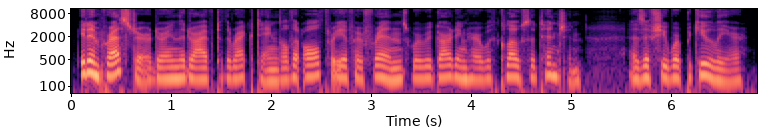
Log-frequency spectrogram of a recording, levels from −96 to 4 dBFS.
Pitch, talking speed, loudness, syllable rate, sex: 165 Hz, 225 wpm, -22 LUFS, 6.7 syllables/s, female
